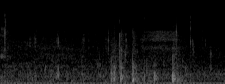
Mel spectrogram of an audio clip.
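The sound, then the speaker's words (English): A faint bite and chew as a small square of food, sweeter and softer than potato, is bitten off like an apple slice; a few muted crunchy clicks cluster near the middle over steady background hiss. “So if you eat that square. Right here? Yeah. Like that. And you just bite off of it. Almost like an apple slice.”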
